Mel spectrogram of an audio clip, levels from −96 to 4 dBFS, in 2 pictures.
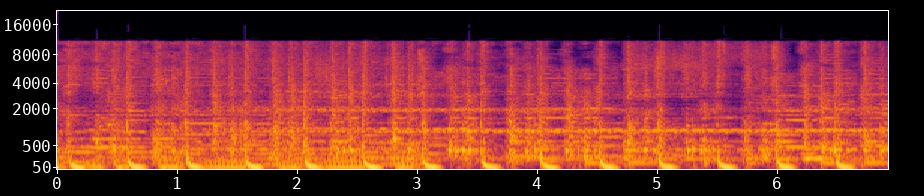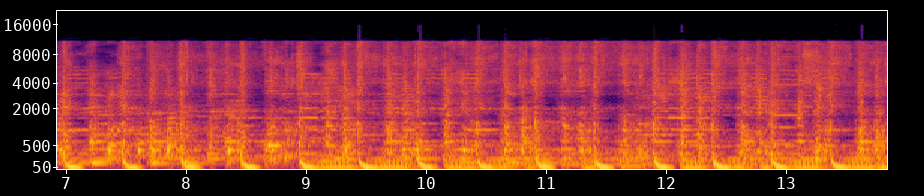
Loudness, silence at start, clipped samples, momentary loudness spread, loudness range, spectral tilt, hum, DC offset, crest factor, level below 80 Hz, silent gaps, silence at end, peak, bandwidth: -14 LUFS; 0 s; under 0.1%; 2 LU; 1 LU; -5 dB/octave; none; under 0.1%; 12 dB; -16 dBFS; none; 0 s; 0 dBFS; 11.5 kHz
